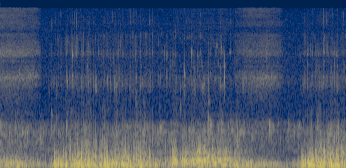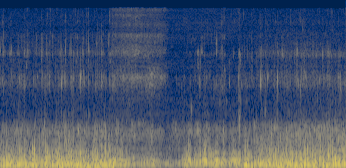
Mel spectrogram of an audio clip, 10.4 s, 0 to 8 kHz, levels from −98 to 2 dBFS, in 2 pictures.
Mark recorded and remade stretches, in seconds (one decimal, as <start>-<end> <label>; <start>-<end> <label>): 0.0-2.6 recorded; 2.6-3.5 remade; 3.5-6.9 recorded; 6.9-8.8 remade; 8.8-10.4 recorded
